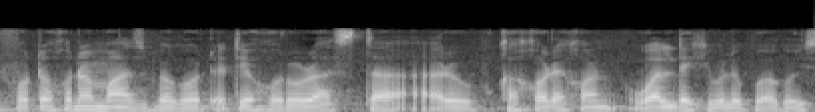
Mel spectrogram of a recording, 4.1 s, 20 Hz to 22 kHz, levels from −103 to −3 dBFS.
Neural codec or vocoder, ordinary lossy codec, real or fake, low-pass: none; none; real; 7.2 kHz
